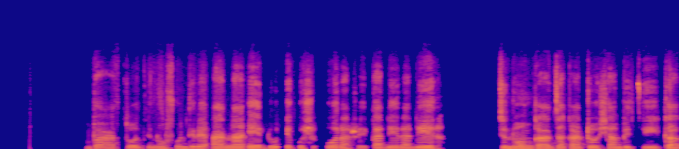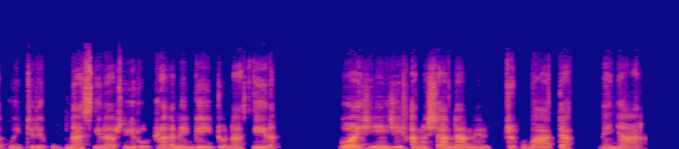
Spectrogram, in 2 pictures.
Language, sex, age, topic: Ndau, female, 25-35, education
